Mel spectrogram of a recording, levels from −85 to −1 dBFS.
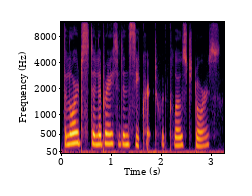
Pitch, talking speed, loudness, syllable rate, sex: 235 Hz, 145 wpm, -17 LUFS, 4.7 syllables/s, female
